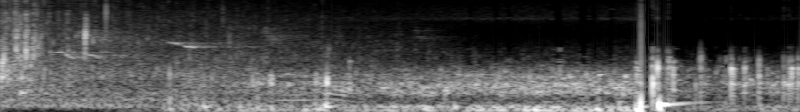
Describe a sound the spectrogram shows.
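Water splashes as something drops in.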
